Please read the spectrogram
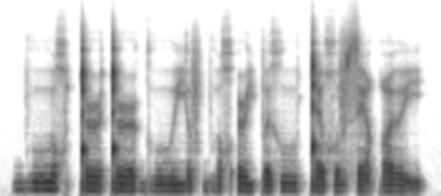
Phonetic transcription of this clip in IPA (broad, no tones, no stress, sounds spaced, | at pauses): bʱ uː χ ǃ ə˞ ǃ ə˞ ɡʱ uː j ə f bʱ u χ ʔ ə˞ j p ə x uː ǃ ɛ χʷ ə v s ɛ qʷ əː j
